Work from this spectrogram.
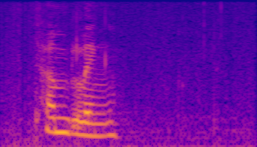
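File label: "tumbling", American English; pronunciations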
